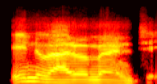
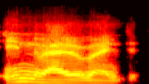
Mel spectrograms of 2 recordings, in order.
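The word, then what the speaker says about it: environment: इसमें ये एन है ना, एन साइलेंट रह जाएगा। इसको पढ़ेंगे इन्वायरमेंट, इन्वायरमेंट, ENVIRON, इन्वायरो, इसमें एन साइलेंट हो जाएगा।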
